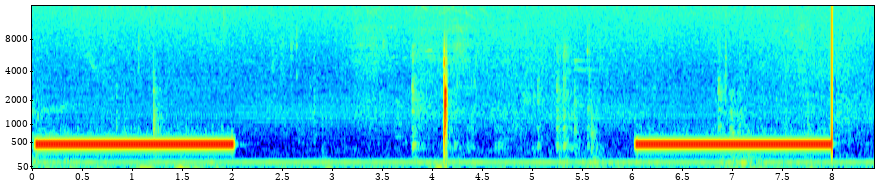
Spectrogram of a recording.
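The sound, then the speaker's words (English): A steady telephone tone sounds twice as a call is placed, each burst about two seconds long with a long silent gap between, ending in a sharp click over a quiet line hum. “we're going to make the call now. Hopefully, she'll answer.”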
